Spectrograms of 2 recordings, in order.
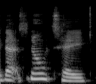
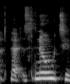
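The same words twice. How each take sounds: First: Said in the usual way. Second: Gasp, then a teasing scold, higher; mock scolding gasp. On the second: Real, not acted. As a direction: playfully scold a friend with a gasp. Gasps at unfinished card.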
